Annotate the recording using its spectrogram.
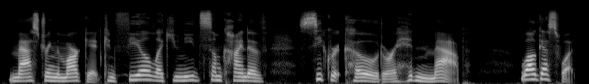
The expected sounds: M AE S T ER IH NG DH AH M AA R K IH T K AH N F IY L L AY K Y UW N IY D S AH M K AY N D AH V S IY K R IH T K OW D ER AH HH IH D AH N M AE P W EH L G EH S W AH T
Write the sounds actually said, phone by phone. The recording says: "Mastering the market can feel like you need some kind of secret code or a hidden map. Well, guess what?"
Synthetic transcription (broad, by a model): M AE S T ER IH NG DH AH M AA R K IH T K AH N F IY L L AY K Y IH N IY D S AH M K AY N D AH V S IY K R IH T K OW D ER AH HH IH D N M AE P W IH L G EH S W AH T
